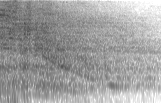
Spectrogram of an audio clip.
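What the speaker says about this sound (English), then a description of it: "You just cut your trim," A power saw cutting through pre-painted wooden trim: one loud, close, continuous whine that slowly falls in pitch and fades as the blade spins down, with no voices.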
